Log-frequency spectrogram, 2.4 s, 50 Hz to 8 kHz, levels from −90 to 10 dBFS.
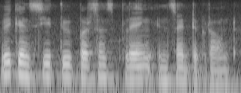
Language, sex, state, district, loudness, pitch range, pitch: English, male, Arunachal Pradesh, Papum Pare, -18 LUFS, 100-125 Hz, 110 Hz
